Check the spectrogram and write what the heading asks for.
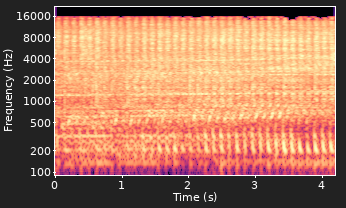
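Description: Tech house dance music playing continuously: a dense electronic track with a quick repeating pulse of short rising notes.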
